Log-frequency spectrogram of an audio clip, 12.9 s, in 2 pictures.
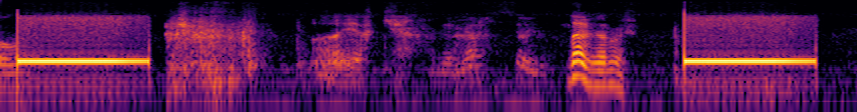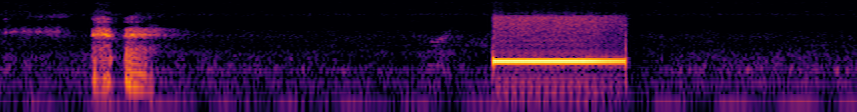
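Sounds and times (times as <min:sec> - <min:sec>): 
telephone ringback tone: 0:00.2 - 0:01.2, 0:05.1 - 0:06.2, 0:10.1 - 0:11.2
speech: 0:04.3 - 0:04.8.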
